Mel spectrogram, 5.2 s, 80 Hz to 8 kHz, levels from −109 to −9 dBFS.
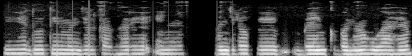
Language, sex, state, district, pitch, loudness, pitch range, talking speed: Hindi, female, Bihar, East Champaran, 200 Hz, -23 LUFS, 195-205 Hz, 175 wpm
